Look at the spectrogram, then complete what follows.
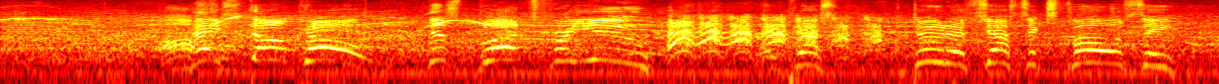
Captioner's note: laughs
